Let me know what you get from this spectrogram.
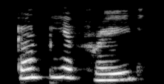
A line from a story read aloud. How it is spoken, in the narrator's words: Luna murmured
